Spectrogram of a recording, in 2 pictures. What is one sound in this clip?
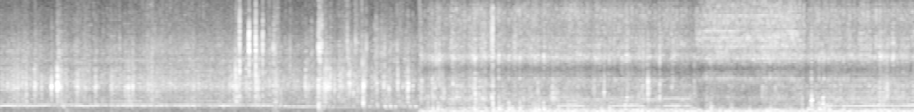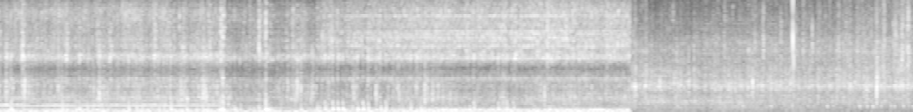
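Bicycle tyres rumble and crunch over a frosty dirt track.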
